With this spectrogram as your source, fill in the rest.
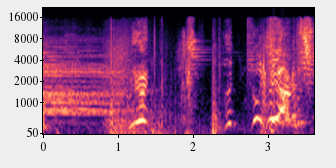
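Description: A man swings a sword with a sharp swish.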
